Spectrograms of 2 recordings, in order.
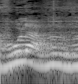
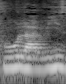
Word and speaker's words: Wurlawy: Ähm, ja, Volave wird es korrekt sorbisch ausgesprochen, mhm. man kann aber auch Volavi sagen, weil es irgendwie ein Eigenname ist. Und ähm, das machen sowieso die meisten, deswegen können wir auch Volavi sagen.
